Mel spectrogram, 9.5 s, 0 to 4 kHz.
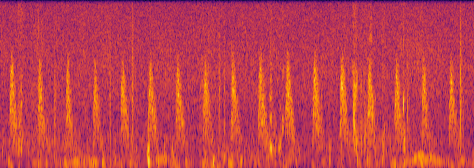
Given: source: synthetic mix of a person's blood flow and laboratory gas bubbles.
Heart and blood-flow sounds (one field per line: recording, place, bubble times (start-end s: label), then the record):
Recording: Doppler ultrasound of blood flow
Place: subclavian vein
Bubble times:
0.34-0.47 s: bubbles
5.29-5.69 s: bubbles
7.03-7.53 s: bubbles
7.64-7.72 s: bubbles
8.03-8.15 s: bubbles
From the record:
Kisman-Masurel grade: 122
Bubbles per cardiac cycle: 1 to 2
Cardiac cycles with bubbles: 10 to 50%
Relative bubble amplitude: moderate (0.250 to 0.450)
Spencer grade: 2 (many but less than half of the cardiac periods contain bubble signals, singularly or in groups)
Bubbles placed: anywhere in the cardiac cycle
